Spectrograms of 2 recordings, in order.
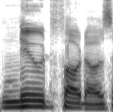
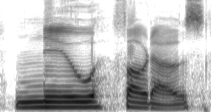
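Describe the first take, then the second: First: Said in the usual way. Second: NEW drawn out slowly, clearly apart from photos; deliberately slow. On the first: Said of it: "if I say it too quickly". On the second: Shown as a demonstration. Designer telling clients to go do new photos, slowly. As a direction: stretch out "new" so it can't blur into "photos". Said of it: "I have to say that slowly".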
